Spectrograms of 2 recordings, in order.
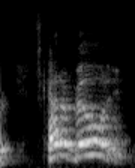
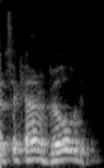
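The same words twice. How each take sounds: First: "accountability" lifted high and pushed out with a strong rising tune; stress on accountability. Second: Said in the usual way. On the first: Real, not acted. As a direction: land hard on "accountability", pitch jumping up. Coach stresses key word.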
